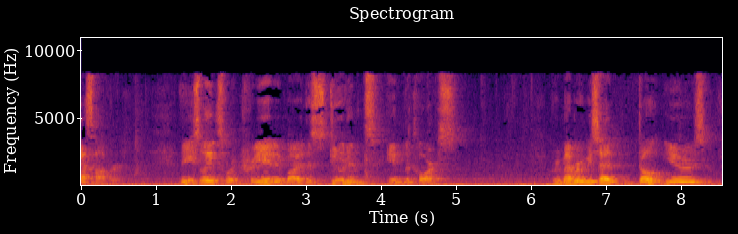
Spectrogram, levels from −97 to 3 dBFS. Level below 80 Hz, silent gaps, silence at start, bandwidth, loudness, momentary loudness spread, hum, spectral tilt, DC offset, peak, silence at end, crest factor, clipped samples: -36 dBFS; none; 0 s; 8.8 kHz; -26 LUFS; 18 LU; none; -4.5 dB/octave; under 0.1%; -8 dBFS; 0 s; 18 dB; under 0.1%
